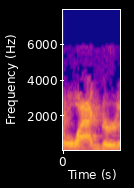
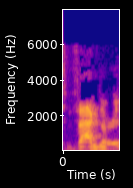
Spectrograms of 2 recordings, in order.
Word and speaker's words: Wagner: It looks like Wagner to me, but it's Wagner is how it seems to be pronounced in Russian.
